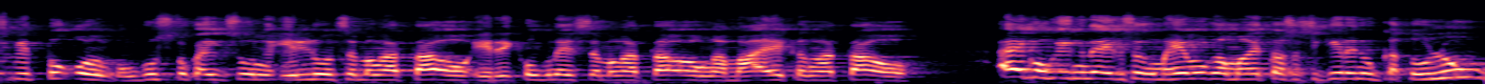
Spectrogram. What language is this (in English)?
Filipino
